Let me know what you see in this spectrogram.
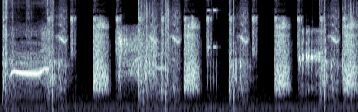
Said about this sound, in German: Scharf ist auch dieser Jingle.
